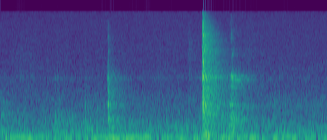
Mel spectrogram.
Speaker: You did hear the clicking, but you cannot hear the fan running,though it is.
